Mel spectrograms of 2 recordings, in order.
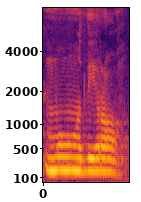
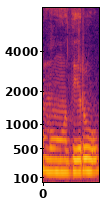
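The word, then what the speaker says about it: مُنذِرُ: Nah, tadi ana bacanya mudziro harusnya mudziru pakai harakat dumah.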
